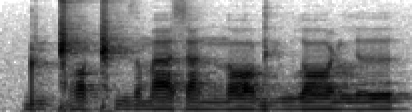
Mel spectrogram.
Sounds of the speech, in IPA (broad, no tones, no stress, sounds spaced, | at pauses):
ɖ yː ɡ͡ǁ ɒː ǁʰ y ð ʌ m aː s a nː ɒː ɡ yː w l ɒː ɳ lː əː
